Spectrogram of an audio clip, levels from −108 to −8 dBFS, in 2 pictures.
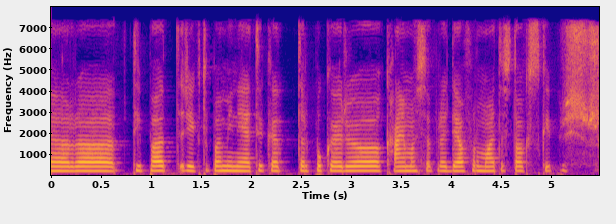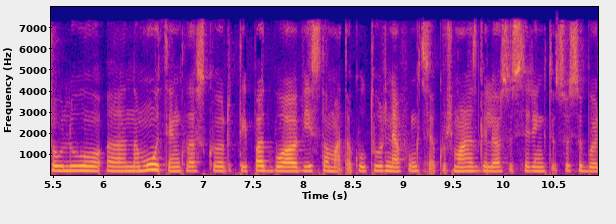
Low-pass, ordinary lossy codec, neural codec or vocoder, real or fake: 7.2 kHz; AAC, 48 kbps; none; real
